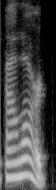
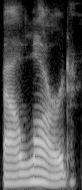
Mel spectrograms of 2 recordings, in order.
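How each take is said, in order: First: The name is said in a Cajun Louisiana way. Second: The name is said in a general American way. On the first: "because I'm a coon ass and we say" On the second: "I'm trying to say Ballard"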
